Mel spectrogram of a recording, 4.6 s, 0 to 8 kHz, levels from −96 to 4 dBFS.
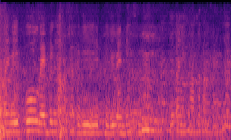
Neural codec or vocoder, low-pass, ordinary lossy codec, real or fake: codec, 16 kHz in and 24 kHz out, 1.1 kbps, FireRedTTS-2 codec; 7.2 kHz; AAC, 48 kbps; fake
